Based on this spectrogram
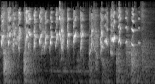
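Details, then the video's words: Green Opaline and Parblue Euwing Green Opaline lovebirds chirping in the morning, an unbroken rapid chatter of high, squeaky, twittering notes about five to a second. "Lovebird Chirping Sounds"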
